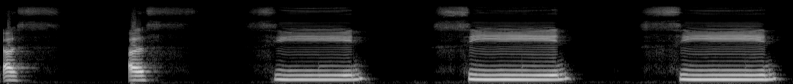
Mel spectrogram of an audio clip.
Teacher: अब सीन, ऊपर नीचे के दांत मिलाकर जुबान की नोक नीचे वाले दांतों के साथ लगानी है, जैसे अस, अस, सीन, सीन, सीन।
